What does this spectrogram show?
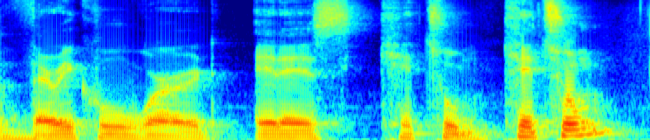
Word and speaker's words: ketum: It kind of sounds like the state of ketosis where you don't eat any carbohydrates and your body starts burning fat.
